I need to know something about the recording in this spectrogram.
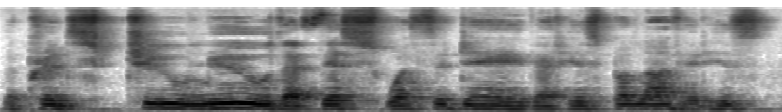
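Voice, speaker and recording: An echoey room carries a woman's oral storytelling. She tells a folktale very slowly and deliberately in a low voice, circling back over phrases for emphasis. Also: dark tone. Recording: echoey, roomy sound.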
